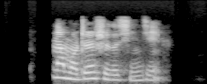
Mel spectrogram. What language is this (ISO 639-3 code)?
zho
